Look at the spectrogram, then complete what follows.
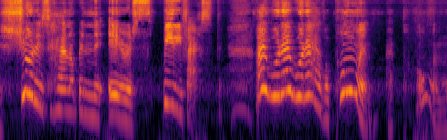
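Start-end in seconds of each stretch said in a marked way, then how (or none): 3.8-5.5 high, loud, eager schoolkid; excited child volunteering at high pitch; eager pupil. Acted. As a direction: burst out, desperate to be picked.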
